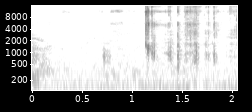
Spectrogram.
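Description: Small crisp clicks and scratches from handling a small glass vial and its metal screw cap, starting about a second in.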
